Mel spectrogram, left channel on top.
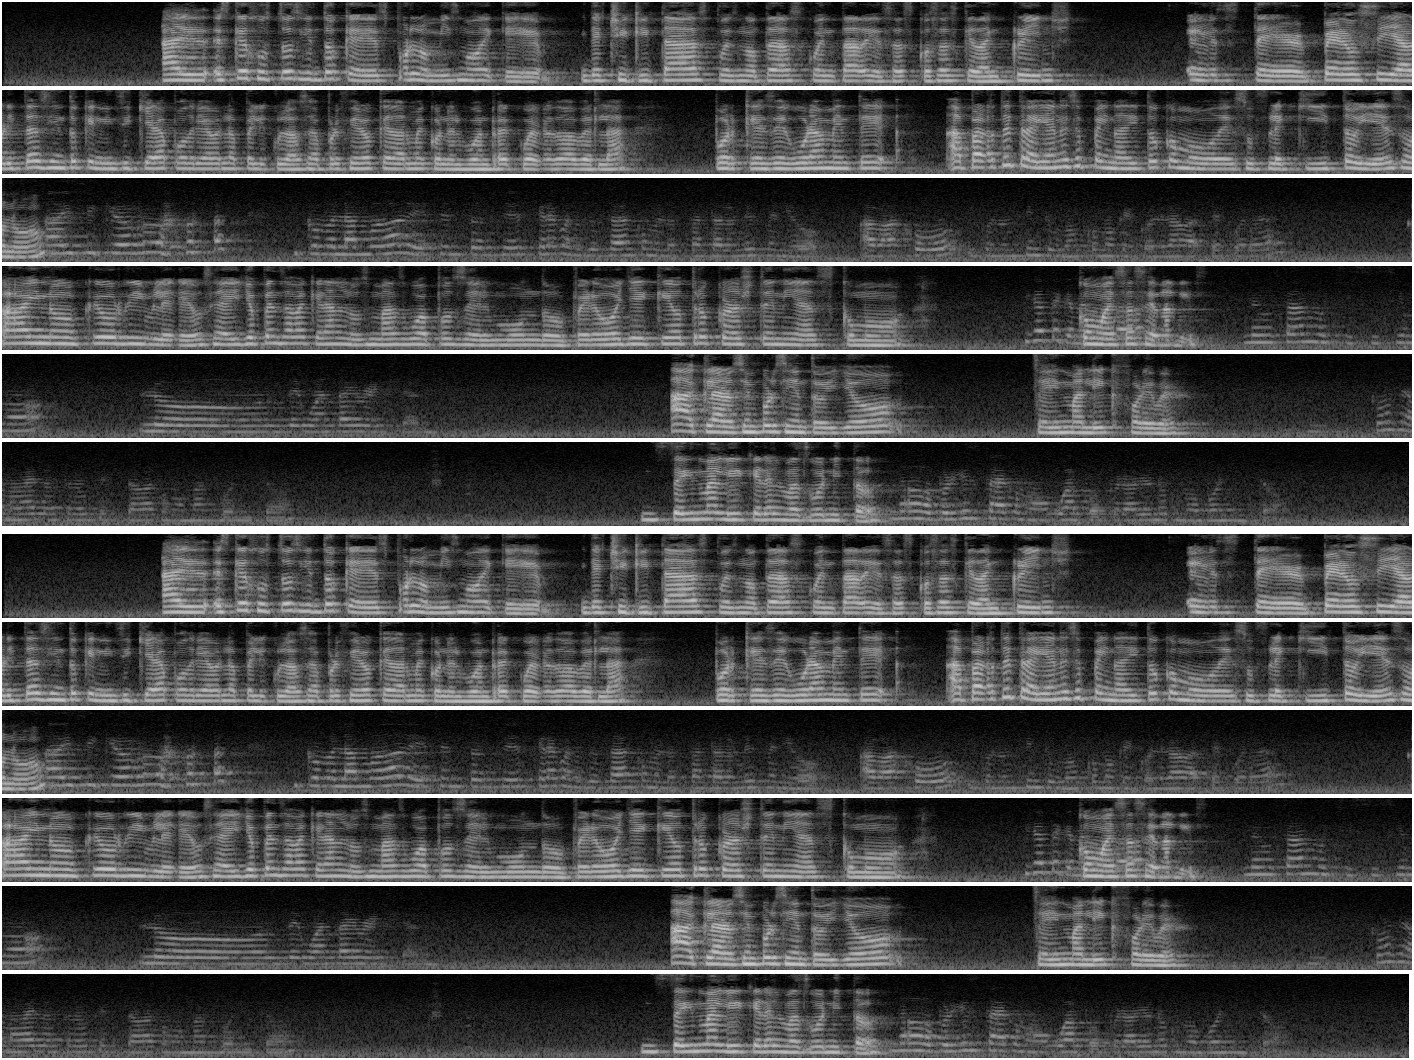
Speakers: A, on the right; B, on the right.
A: Ay, es que justo siento que es por lo mismo de que de chiquitas, pues no te das cuenta de esas cosas que dan cringe Este, pero sí, ahorita siento que ni siquiera podría ver la película, o sea, prefiero quedarme con el buen recuerdo a verla, porque seguramente, aparte traían ese peinadito como de su flequito y eso, ¿no?
B: Ay, sí, qué horror. <laughs> Y como la moda de ese entonces, que era cuando se usaban como los pantalones medio abajo y con un cinturón como que colgaba, ¿te acuerdas?
A: Ay, no, qué horrible, o sea, y yo pensaba que eran los más guapos del mundo, pero oye, ¿qué otro crush tenías como,
B: Fíjate que me
A: como
B: gustaba
A: a esas
B: mu-
A: edades?
B: me gustaban muchísimo. Los de One Direction.
A: Ah, claro, 100%, y yo, Zayn Malik Forever.
B: Mm, ¿Cómo se llamaba el otro que estaba como más bonito?
A: Zayn Malik era el más bonito.
B: No, porque ese estaba como guapo, pero había uno como bonito.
